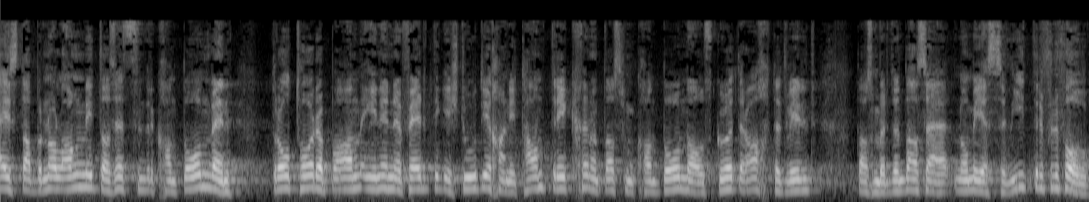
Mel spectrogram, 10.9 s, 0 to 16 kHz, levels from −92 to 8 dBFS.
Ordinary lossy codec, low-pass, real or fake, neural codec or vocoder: MP3, 48 kbps; 14.4 kHz; fake; vocoder, 44.1 kHz, 128 mel bands, Pupu-Vocoder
